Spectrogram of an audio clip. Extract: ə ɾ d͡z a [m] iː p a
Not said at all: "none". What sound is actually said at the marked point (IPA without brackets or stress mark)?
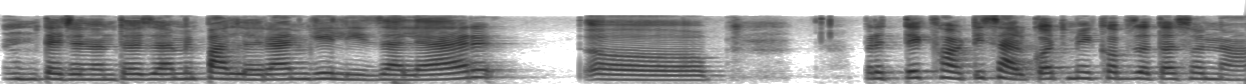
m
